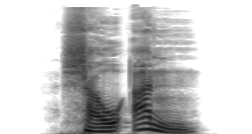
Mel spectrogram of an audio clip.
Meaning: genitive singular of Schätzwert
- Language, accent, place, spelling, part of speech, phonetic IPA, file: German, Germany, Berlin, Schätzwerts, noun, [ˈʃɛt͡sˌveːɐ̯t͡s], De-Schätzwerts.ogg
